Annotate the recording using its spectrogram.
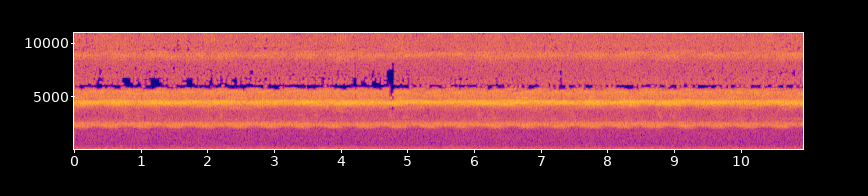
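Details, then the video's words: Steady New England summer cricket chorus, a shrill continuous double-layered trill with no gaps, backed by soft low-frequency rumble. "Tinnitus Masking With Crickets"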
